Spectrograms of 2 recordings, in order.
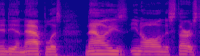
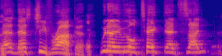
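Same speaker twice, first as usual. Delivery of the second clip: put-on New York accent, pitched up; 10 semitones higher, 13 dB louder than usual. Rejecting an idea about a quarterback, the speaker says it in a New York voice. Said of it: "I gotta say it in my New York voice".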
